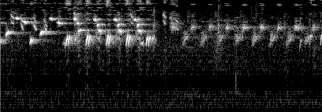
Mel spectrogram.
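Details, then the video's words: European goldfinch song used to encourage caged goldfinches to sing: a loud, quick string of ringing, liquid notes for a second and a half, followed by softer, fainter twittering over steady background hiss. "بتبتة الحسون تحفيز الحسون على التغريد والهيجان علاج صمت الحسون goldfinch stimulation"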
